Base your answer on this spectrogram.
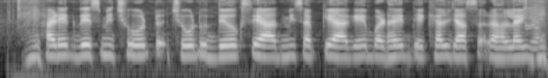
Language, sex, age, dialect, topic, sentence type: Magahi, male, 18-24, Western, banking, statement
